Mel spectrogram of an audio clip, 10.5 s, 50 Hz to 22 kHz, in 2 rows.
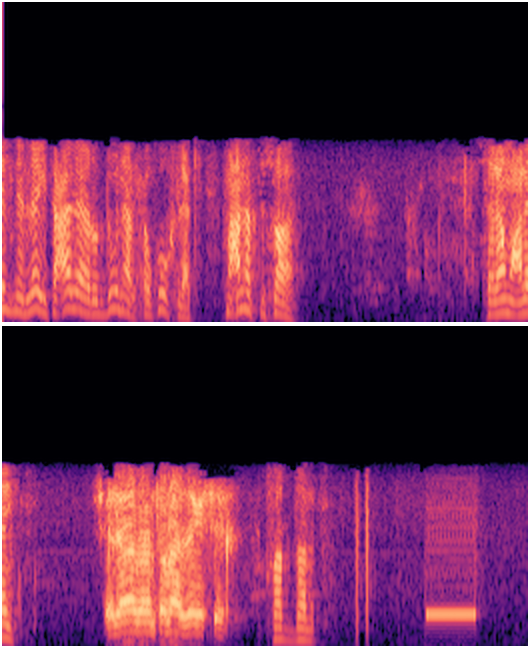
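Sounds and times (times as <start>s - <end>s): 
speech: 0.0s - 3.0s, 4.8s - 5.5s, 6.2s - 8.5s
steady mid-pitched telephone beep of a cut-off call: 9.5s - 10.0s.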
